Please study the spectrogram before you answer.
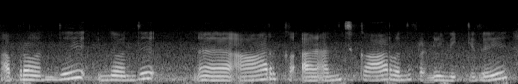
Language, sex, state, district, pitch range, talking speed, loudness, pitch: Tamil, female, Tamil Nadu, Kanyakumari, 190-225 Hz, 115 wpm, -16 LUFS, 200 Hz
